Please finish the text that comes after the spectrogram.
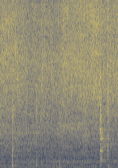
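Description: Beef stew meat browning in a hot pan with a steady soft sizzle, broken by a few light scrapes and clicks as the pieces are stirred and flipped.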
